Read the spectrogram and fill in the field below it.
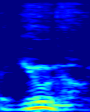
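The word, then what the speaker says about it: Iuno: at the U in the name Juno or yuno here and it's long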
